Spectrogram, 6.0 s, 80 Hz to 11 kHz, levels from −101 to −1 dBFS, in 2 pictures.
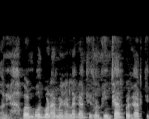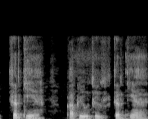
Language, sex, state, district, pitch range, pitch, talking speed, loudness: Hindi, male, Bihar, Purnia, 115-125 Hz, 120 Hz, 180 wpm, -28 LUFS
